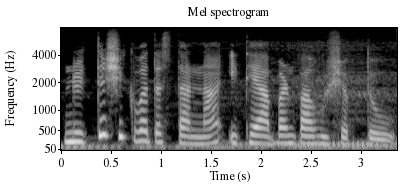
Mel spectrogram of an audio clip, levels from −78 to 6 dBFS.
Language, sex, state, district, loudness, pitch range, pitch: Marathi, female, Maharashtra, Gondia, -16 LUFS, 175-225 Hz, 195 Hz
